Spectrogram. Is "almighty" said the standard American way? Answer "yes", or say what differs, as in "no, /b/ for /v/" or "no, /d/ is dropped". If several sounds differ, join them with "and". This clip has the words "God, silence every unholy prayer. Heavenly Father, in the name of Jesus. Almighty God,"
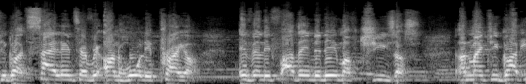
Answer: no, /l/ is dropped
